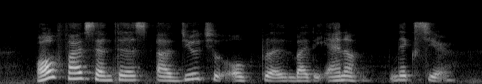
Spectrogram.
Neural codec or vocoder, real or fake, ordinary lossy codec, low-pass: codec, 16 kHz in and 24 kHz out, 0.8 kbps, FocalCodec, streaming, 65536 codes; fake; none; 7.2 kHz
